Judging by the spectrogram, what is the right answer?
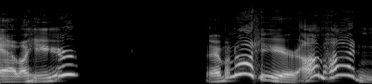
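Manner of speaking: swooping, sing-song put-on voice, pitch swinging widely all over. Retelling how Flynn sneaks around in the film: imitating Jeff Bridges as Flynn. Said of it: "impeccable impersonation you did".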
